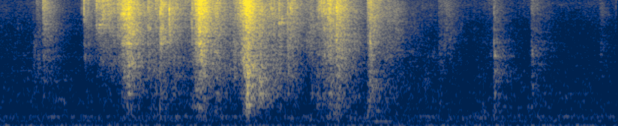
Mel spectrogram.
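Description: Hockey trading cards being flipped through by hand: a quick run of short swishes and flicks of card stock sliding over card over the first two and a half seconds or so, then softer.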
